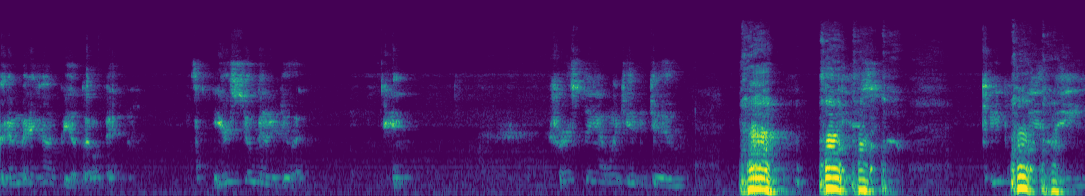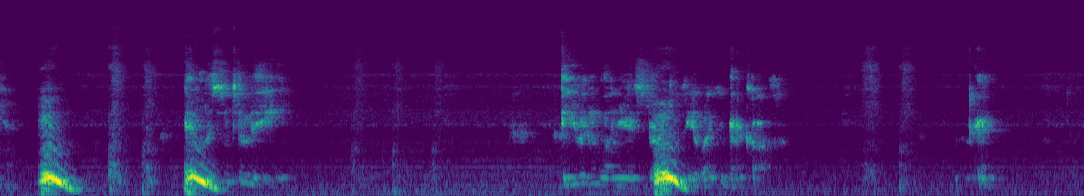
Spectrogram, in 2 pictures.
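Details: About eight loud, harsh, barking single coughs at irregular intervals over quiet background talk in a small room; habit cough (somatic cough syndrome).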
